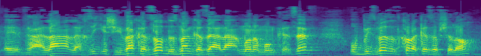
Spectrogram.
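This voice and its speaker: A man teaching a religious lesson as an animated story, acting out the voices of the figures. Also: medium pitch.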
